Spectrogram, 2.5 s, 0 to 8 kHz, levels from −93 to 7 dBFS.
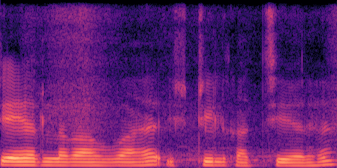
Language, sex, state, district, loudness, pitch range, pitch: Hindi, female, Bihar, Samastipur, -18 LUFS, 150-165 Hz, 155 Hz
